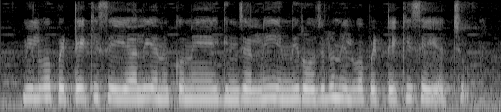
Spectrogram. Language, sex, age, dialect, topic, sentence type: Telugu, female, 18-24, Southern, agriculture, question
